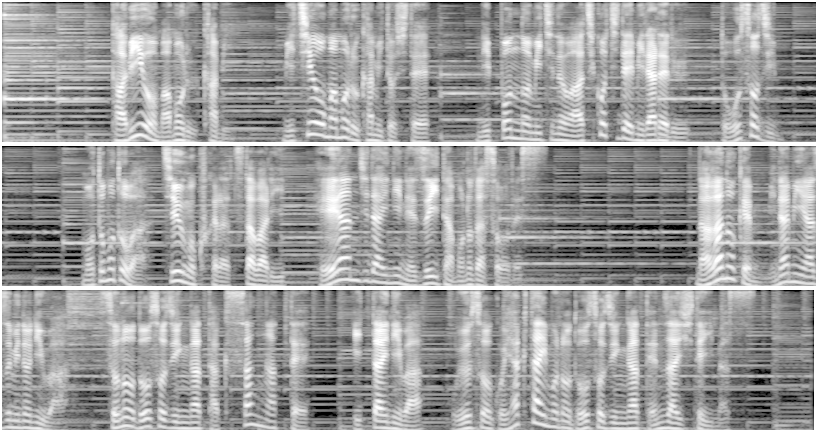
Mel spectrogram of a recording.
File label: calm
